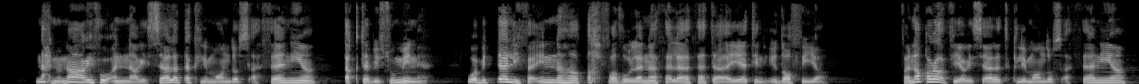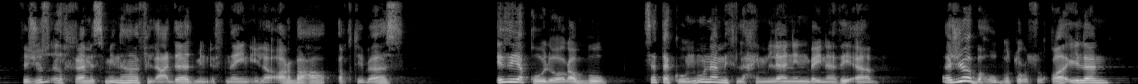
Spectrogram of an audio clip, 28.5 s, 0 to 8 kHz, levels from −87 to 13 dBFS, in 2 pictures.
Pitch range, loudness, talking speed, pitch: 145-190 Hz, -22 LUFS, 90 wpm, 165 Hz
